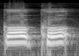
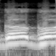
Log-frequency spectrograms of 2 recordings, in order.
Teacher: क ख अघोष आणि ग घ हे घोष व्यंजन असतात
